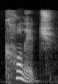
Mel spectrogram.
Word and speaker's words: college: So it's almost like you're swallowing that sound, a dark L, coal. And our second syllable then, we've got that short I, and then j. So idge, idge. So repeat after me nice and loud. College, college.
